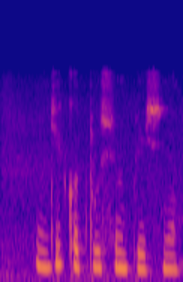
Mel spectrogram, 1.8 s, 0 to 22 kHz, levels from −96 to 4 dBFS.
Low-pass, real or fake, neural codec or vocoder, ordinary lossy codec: none; real; none; none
